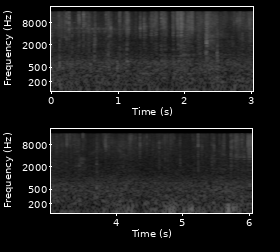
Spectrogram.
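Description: Faint rustling and small scattered clicks of a fabric tail-feather costume piece and its tie string being handled and tied around a child's waist.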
